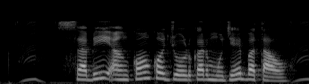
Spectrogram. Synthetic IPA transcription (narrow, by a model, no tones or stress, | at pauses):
sɐbʱiɐ̃ŋkõkod͡ʒoːɽkəɾmʊd͡ʒʱebɐt̪aːoː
